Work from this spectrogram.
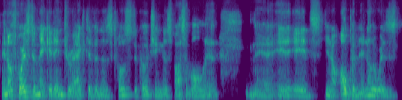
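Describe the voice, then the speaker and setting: A middle-aged man with a very low, deep voice talks loosely over a video call. He wanders through his points with plenty of fillers and false starts. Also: moderate pace, fairly bright tone. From Algeria. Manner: rambling, many fillers and restarts. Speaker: coach and conference speaker. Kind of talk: casual conference talk.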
